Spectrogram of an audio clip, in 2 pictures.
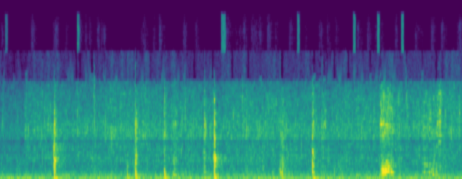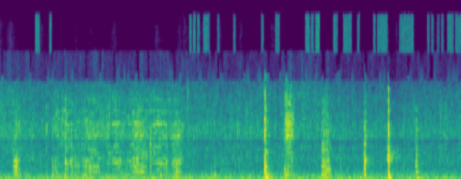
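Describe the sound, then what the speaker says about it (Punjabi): Cumin seeds fry and sizzle in a pan, with a steady crackling hiss broken by frequent sharp clicks and scrapes of a spoon stirring against the metal, close and alone without any voices. "ਹਾਂਜੀ ਹੁਣ ਆਪਾਂ ਪਾਵਾਂਗੇ ਇਹਦੇ ਵਿੱਚ ਜੀਰਾ"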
